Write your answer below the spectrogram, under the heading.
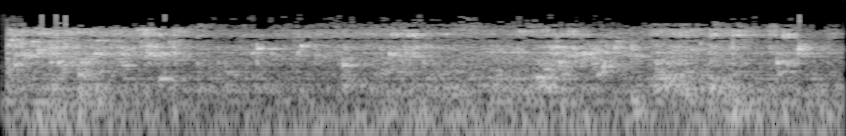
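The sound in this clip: Loud, steady rush of running and splashing water during a shadow theatre performance, a continuous broad wash of sound with slight surges and no pauses.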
